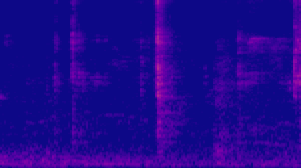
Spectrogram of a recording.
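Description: Mostly near silence on a wooden hand loom for silk weaving, with one light wooden click about a second in and a fainter one just after.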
